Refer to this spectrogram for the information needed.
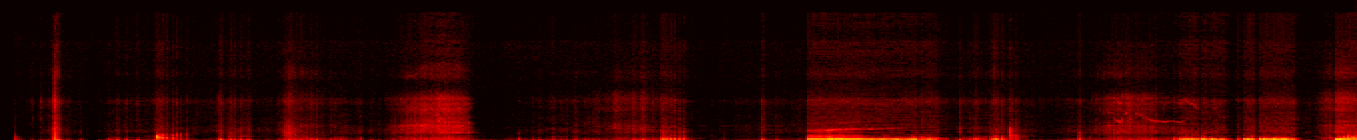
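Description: Irregular low gurgles and rumbles from an adult abdomen, with liquid sloshing; ordinary bowel sounds.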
